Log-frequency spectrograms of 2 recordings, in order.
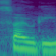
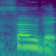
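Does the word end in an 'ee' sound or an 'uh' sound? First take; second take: ee; uh. First: The word ends with an 'ee' vowel. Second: The word ends with an 'uh' vowel. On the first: This is how it is said locally. The speaker calls it right. "it's sody" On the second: This is how other people say it. The speaker calls it wrong. "it ain't soda"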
